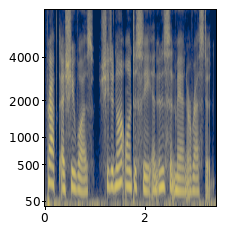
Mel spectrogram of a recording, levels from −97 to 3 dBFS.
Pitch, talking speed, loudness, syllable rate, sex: 180 Hz, 245 wpm, -21 LUFS, 5.9 syllables/s, female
